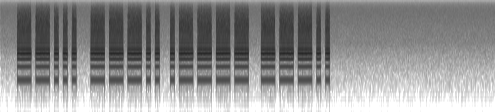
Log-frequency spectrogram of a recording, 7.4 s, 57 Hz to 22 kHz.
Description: Morse code, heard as a buzzer, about 18 wpm. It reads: 7818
